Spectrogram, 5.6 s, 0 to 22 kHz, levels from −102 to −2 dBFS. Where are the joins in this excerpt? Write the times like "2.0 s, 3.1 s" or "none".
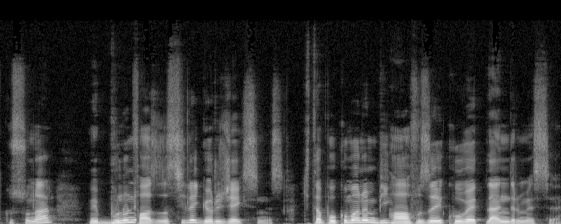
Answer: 1.3 s, 2.9 s, 3.9 s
